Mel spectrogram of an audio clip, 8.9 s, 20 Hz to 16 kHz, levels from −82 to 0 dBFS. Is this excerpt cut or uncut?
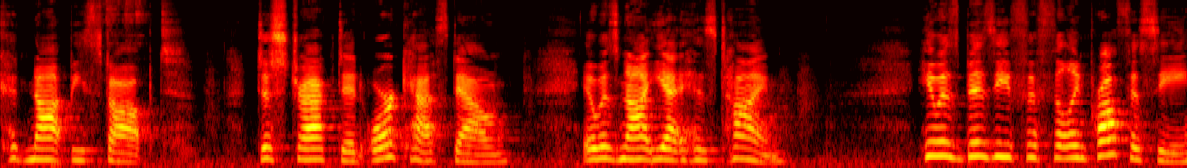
uncut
